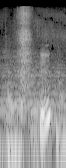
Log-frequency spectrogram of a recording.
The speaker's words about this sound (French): Aïe. Une abeille était cachée à l'intérieur. Elle m'a piqué le nez.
